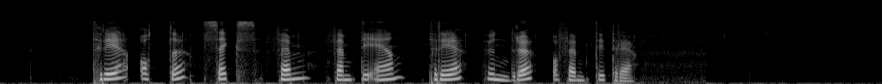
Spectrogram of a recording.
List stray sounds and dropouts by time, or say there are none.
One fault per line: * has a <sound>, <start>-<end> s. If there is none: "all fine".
all fine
